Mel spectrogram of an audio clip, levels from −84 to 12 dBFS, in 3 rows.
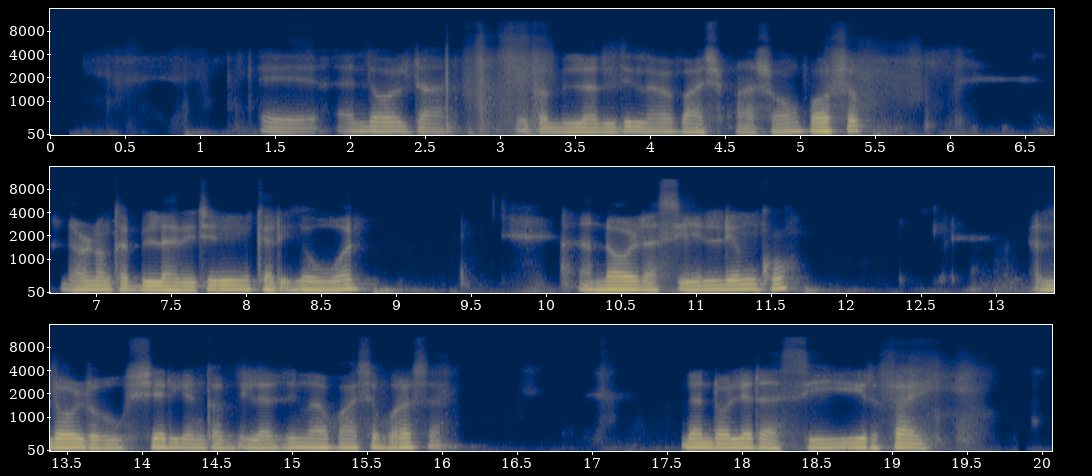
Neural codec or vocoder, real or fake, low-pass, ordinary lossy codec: codec, 24 kHz, 0.9 kbps, WavTokenizer, large speech release; fake; 10.8 kHz; none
